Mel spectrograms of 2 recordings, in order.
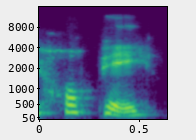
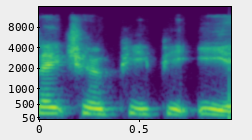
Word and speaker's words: Hoppe: in America called Jeffrey Hopi, I think his name is pronounced, Hoppe, and he runs something called the Crimson Circle.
